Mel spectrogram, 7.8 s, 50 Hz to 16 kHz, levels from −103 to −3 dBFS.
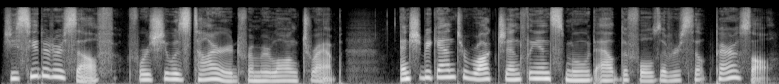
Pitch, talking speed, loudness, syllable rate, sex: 205 Hz, 200 wpm, -22 LUFS, 4.8 syllables/s, female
